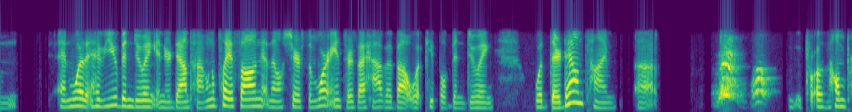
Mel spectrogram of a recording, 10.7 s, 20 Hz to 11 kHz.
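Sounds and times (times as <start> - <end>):
speech: 0.8 - 8.3, 8.9 - 10.6
dog barking: 8.9 - 9.8.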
